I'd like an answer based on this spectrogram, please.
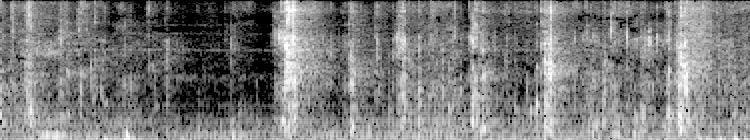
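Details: Pit Bulls eating a raw-food meal of frog legs, soft shell crab and duck feet: crunchy, sharp bites and wet crackles come in irregular bursts, with one loud crunch near the middle and softer smacking between.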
